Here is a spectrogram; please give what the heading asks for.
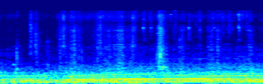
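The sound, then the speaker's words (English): Steady car noise heard from inside a moving vehicle: a continuous low engine and road rumble with a constant hum and a few faint higher rattles, unbroken throughout. “Sorry, I'm driving.”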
